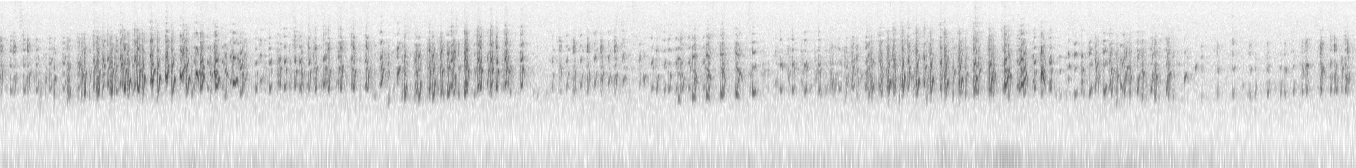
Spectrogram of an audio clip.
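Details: In a marshy spot in the city, several Japanese brown frogs give rapid trains of pulsed notes. The trains come in bouts separated by brief gaps, over constant low traffic-like noise.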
